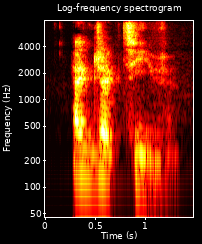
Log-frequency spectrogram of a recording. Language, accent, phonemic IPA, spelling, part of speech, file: French, Canada, /a.dʒɛk.tiv/, adjective, adjective, LL-Q150 (fra)-adjective.wav
- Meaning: feminine singular of adjectif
